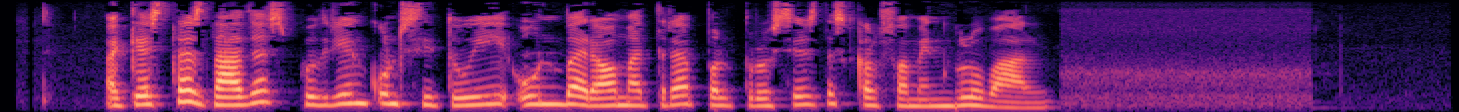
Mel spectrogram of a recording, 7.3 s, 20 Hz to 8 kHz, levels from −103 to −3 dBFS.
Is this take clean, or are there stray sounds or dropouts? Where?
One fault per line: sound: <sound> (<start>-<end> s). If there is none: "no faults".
no faults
